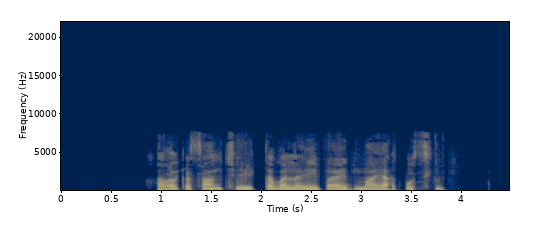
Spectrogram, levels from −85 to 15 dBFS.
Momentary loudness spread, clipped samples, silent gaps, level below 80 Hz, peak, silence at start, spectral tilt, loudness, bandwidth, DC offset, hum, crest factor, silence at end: 10 LU; under 0.1%; none; -58 dBFS; 0 dBFS; 0.95 s; -8 dB/octave; -18 LUFS; 7.8 kHz; under 0.1%; none; 18 dB; 0.65 s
